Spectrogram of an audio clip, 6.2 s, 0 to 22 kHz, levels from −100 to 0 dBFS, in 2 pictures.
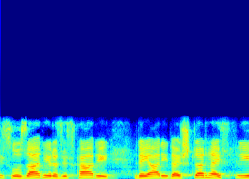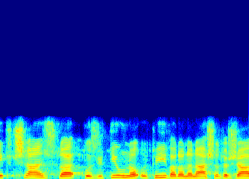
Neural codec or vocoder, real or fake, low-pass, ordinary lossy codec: autoencoder, 22.05 kHz, a latent of 192 numbers a frame, VITS, trained on one speaker; fake; 7.2 kHz; Opus, 32 kbps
